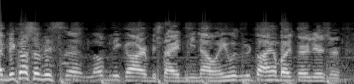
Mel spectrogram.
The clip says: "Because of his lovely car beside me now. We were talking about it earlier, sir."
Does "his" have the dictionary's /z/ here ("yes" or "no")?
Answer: no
